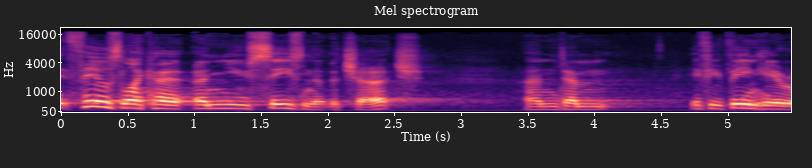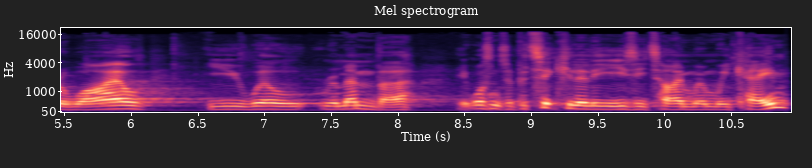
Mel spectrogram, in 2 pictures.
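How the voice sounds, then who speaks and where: A man speaks in an unremarkable speaking voice, pitched fairly high. His pace is moderate, and his pitch shifts in an ordinary way. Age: 60s. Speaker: church leader. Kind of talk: sermon. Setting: church.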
